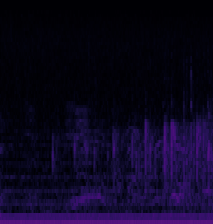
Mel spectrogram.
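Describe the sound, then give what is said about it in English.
Scattered audience clapping, a loose patter of hand claps that thickens toward the end, heard faintly over a steady electrical hum. “Now you clapped on that one, you're going to run me out of town on this one.”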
